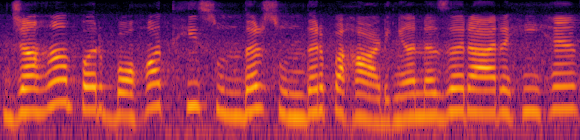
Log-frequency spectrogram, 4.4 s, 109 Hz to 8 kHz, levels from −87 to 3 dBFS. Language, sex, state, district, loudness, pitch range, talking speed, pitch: Hindi, female, Punjab, Fazilka, -17 LUFS, 235-280 Hz, 150 wpm, 260 Hz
